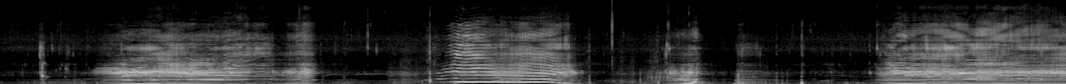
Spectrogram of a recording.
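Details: Humpback whale male singing close to a kayak: long steady tonal howls lasting several seconds, a falling moan, a sharp rising whoop and burp-like pulses between phrases.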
